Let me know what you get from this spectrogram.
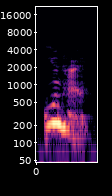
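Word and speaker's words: Unhei: turned to joey she nodded slowly yes it's pronounced yoon hai and it means grace mr kim added yoon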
